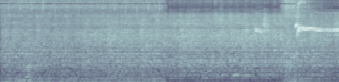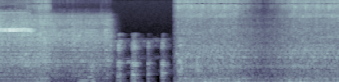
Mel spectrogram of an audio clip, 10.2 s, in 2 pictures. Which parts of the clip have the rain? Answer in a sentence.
The rain can be heard from 0.0 to 6.8 s.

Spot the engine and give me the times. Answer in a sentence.
The engine can be heard from 0.0 to 2.5 s, from 4.2 to 5.8 s and from 7.7 to 10.1 s.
